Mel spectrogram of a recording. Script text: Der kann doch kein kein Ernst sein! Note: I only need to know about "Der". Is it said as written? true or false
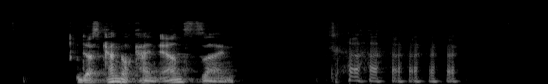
false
